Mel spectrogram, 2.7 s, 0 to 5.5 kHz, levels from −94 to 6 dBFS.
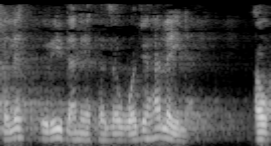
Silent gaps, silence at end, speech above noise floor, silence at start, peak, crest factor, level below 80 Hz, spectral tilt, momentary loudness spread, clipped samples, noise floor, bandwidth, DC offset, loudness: none; 0 s; 29 dB; 0 s; -4 dBFS; 18 dB; -62 dBFS; -9 dB/octave; 5 LU; under 0.1%; -51 dBFS; 5.2 kHz; under 0.1%; -22 LUFS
